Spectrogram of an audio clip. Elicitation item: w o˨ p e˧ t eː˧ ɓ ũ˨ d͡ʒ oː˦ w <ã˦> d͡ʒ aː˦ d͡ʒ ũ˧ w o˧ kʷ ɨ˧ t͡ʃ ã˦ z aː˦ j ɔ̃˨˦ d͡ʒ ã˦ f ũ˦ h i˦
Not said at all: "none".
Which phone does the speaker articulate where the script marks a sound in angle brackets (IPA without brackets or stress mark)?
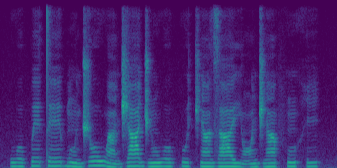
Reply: ã˨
